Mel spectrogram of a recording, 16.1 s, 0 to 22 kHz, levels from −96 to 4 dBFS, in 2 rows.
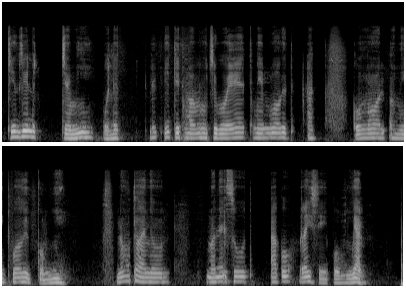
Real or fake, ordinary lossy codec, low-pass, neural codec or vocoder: fake; none; 10.8 kHz; codec, 44.1 kHz, 1.7 kbps, Pupu-Codec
